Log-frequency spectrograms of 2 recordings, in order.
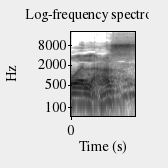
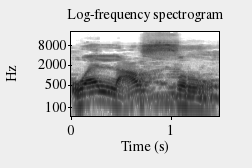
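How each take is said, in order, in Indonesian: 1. Bunyi s-nya biasa, ringan. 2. Bunyi s-nya berat, emfatis. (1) "jangan wal as ... berarti sin yang sukun" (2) "Tapi langsung so wal asru"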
